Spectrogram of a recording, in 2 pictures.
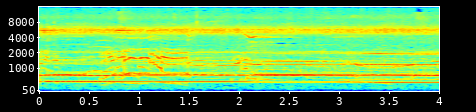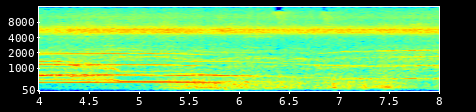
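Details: Wolves howling to communicate with the pack, long level tones held for about five seconds with quick yips and warbles over them, then the chorus fades, leaving softer lingering notes and background hiss.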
